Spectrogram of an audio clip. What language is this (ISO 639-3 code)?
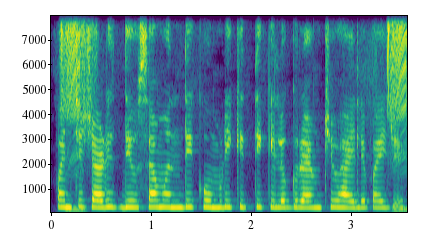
mar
